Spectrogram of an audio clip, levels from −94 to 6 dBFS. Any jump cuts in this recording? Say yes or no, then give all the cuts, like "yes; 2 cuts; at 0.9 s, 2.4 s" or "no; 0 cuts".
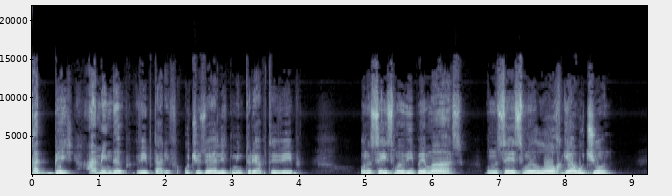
no; 0 cuts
